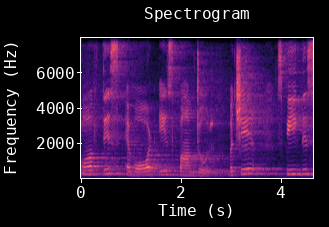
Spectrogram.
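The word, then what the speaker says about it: Palme d'Or: So it is basically international award, and बच्चे try to learn its correct pronunciation. It is Palm d'Or and it is Cannes. Palm d'Or, Cannes.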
